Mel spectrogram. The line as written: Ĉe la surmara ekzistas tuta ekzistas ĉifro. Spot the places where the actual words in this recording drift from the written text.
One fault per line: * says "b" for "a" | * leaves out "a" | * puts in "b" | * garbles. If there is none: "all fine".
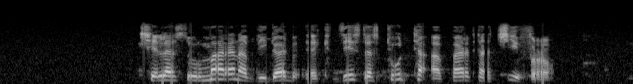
* puts in "navigado"
* says "aparta" for "ekzistas"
